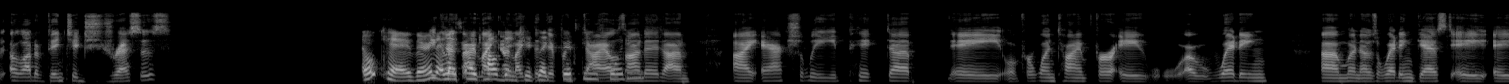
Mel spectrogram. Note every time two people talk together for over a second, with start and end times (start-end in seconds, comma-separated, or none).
4.3-6.7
